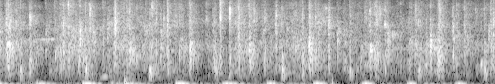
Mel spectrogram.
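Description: A crowd applauds to thank a guest for reading a weekly-magazine story aloud, many hands clapping in a dense, steady patter that holds at a fairly even level throughout, with no voices standing out.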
